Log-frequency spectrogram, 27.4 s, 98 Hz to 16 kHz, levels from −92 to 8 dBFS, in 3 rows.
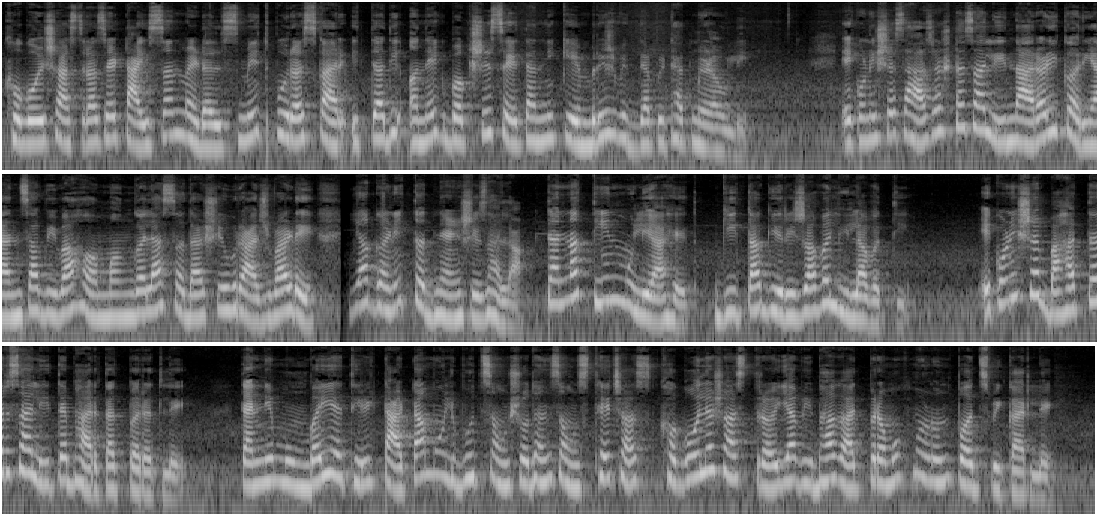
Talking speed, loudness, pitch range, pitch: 115 wpm, -20 LUFS, 215-275 Hz, 245 Hz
